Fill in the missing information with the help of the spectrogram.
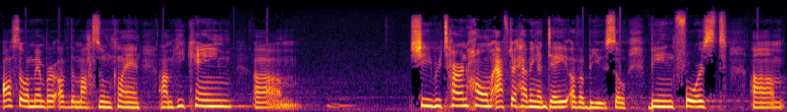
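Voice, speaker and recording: A woman giving a semi-prepared religious talk in a halting, reflective way, telling a story with frequent pauses and fillers. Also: medium pitch. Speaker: speaker giving a religious address. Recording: long hall reverb.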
